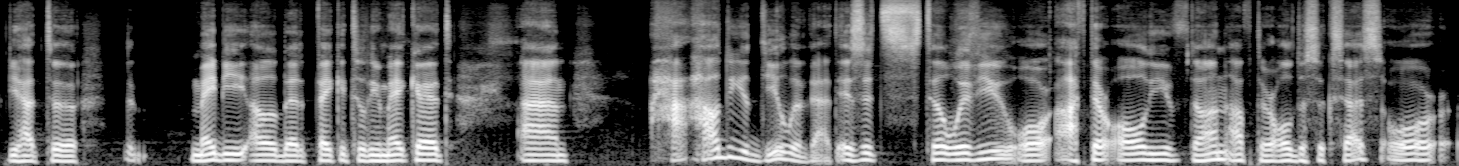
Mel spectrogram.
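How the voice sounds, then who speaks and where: A man hosting a conversational interview, with a halting way of forming his questions and repeating words. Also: mid-range voice, fairly even intonation, gravelly, darkish tone, no room sound, studio quality. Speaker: interview host.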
